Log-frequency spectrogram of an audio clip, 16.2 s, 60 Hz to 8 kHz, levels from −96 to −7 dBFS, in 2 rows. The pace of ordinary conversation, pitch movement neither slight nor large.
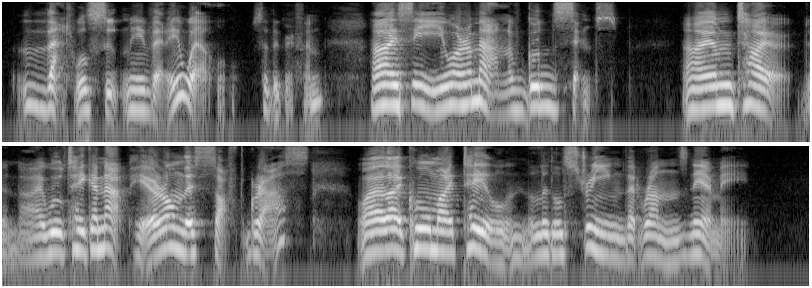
Yes: average, 165 wpm; average, 3.4 semitones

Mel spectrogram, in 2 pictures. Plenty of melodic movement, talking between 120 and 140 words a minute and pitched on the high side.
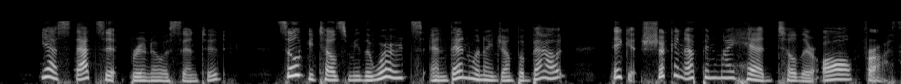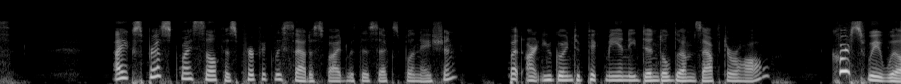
No: wide, 7.0 semitones; average, 165 wpm; high, 195 Hz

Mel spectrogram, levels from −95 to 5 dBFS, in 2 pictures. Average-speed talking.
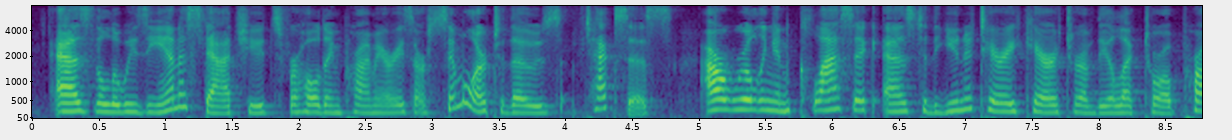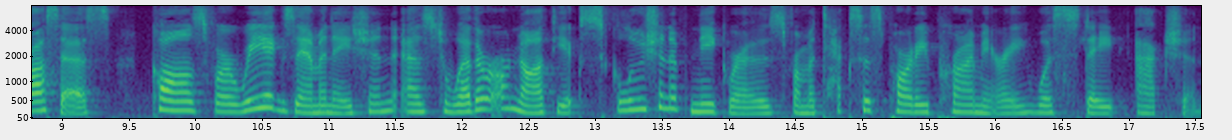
Yes: average, 160 wpm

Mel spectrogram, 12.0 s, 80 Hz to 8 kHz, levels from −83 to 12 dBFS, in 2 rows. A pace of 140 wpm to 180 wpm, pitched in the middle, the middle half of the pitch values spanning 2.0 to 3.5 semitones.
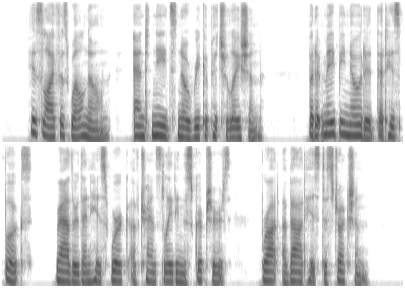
Yes: average, 145 wpm; medium, 155 Hz; narrow, 2.4 semitones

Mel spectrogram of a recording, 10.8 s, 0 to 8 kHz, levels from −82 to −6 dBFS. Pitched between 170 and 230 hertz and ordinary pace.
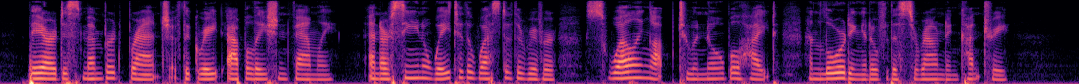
Yes: medium, 185 Hz; average, 185 wpm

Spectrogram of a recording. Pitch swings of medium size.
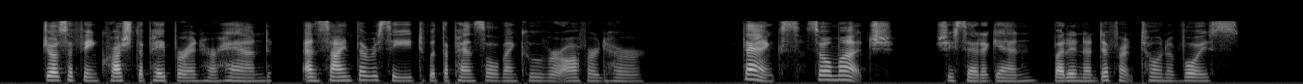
No: narrow, 2.0 semitones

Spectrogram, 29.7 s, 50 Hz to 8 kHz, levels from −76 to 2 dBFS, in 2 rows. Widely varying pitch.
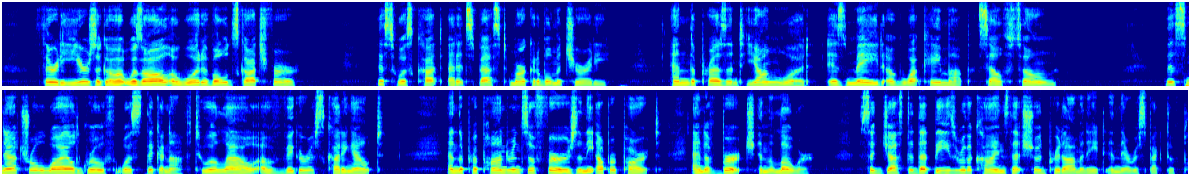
No: average, 3.4 semitones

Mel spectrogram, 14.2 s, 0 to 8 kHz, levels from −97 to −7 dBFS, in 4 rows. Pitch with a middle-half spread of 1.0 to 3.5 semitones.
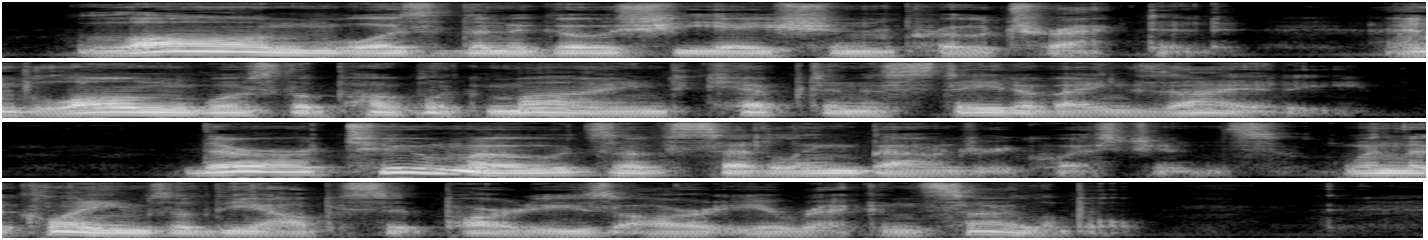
Yes: average, 2.9 semitones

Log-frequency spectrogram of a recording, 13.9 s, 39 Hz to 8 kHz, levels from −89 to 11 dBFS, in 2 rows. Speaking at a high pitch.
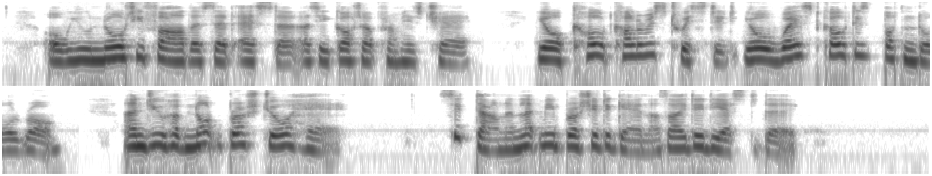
Yes: high, 210 Hz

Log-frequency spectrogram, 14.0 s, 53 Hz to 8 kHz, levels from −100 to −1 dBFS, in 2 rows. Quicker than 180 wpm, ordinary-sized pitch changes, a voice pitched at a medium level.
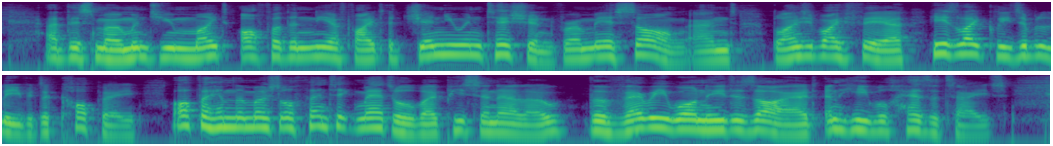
Yes: average, 190 wpm; average, 4.7 semitones; medium, 145 Hz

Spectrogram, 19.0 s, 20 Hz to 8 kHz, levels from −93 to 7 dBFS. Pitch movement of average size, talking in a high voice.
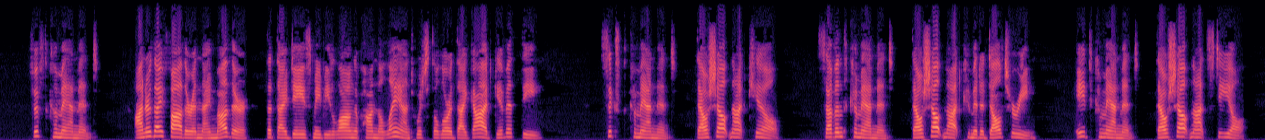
Yes: average, 3.6 semitones; high, 195 Hz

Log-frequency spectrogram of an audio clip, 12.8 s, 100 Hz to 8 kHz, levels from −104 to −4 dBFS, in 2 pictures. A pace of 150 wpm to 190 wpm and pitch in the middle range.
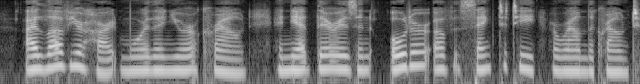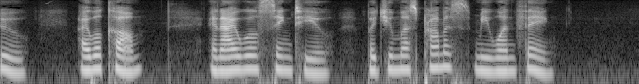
No: average, 170 wpm; high, 210 Hz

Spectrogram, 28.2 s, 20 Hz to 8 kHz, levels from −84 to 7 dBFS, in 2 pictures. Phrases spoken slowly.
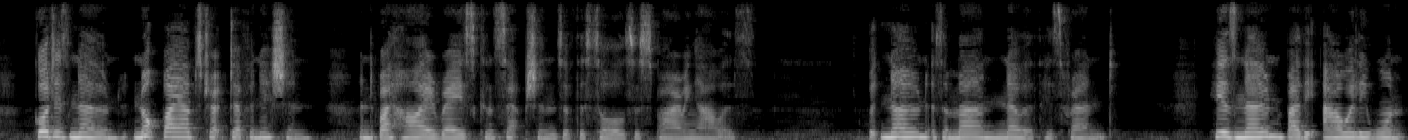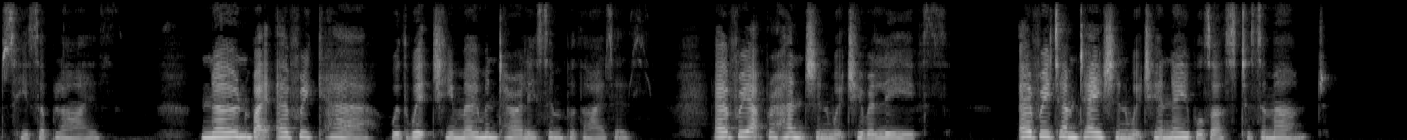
Yes: slow, 120 wpm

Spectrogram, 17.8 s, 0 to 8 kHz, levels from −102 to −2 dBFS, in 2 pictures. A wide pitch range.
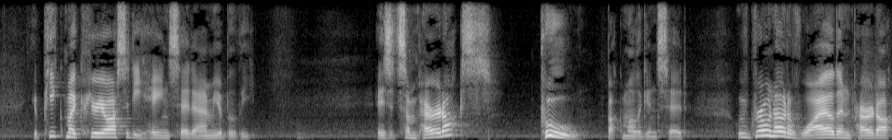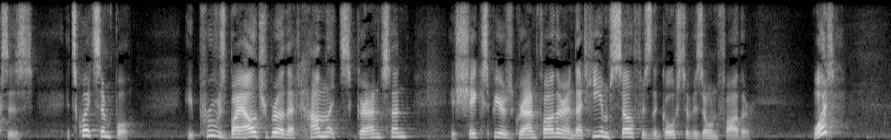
Yes: wide, 7.0 semitones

